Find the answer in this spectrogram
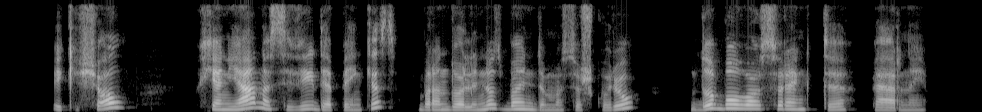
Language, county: Lithuanian, Utena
